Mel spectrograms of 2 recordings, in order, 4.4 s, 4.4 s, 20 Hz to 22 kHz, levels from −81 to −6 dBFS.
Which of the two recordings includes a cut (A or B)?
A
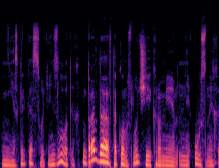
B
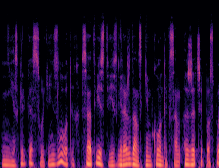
A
